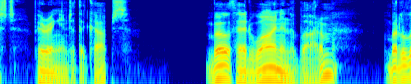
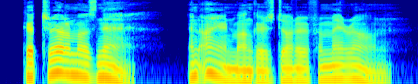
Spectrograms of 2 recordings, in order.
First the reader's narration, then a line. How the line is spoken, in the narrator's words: said, just as smoothly as if it were common knowledge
